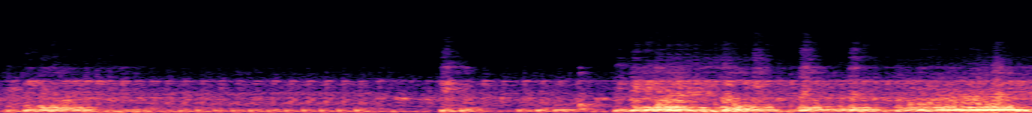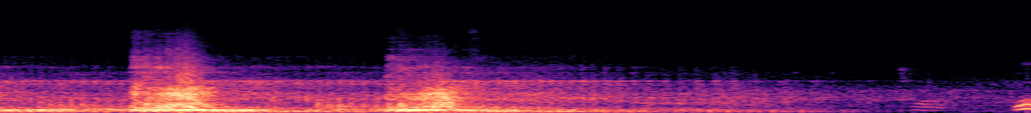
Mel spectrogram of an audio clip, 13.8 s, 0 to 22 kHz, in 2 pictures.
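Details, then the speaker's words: Royal Enfield Classic 500cc: single-cylinder thumping with uneven beats, throttle blips stumble and sag; misfire traced to a badly positioned sensor, fixed by repositioning it lower. "एक बार मैं आपको दिखा देता हूं कि जो meeting की प्रॉब्लम है वह किस तरह की है"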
